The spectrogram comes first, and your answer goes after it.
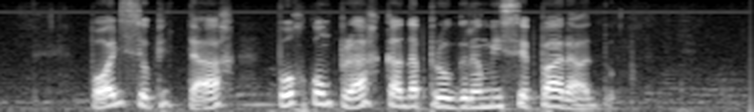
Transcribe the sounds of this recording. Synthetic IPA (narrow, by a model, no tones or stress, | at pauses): pɔd͡ʒɪsɪopit̪aɾ | poɾkõmpɾaɾkad̪ɐpɾoɡɾɐ̃mɐĩsepaɾa̰d̪ʊ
